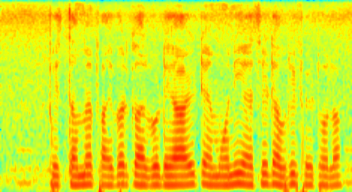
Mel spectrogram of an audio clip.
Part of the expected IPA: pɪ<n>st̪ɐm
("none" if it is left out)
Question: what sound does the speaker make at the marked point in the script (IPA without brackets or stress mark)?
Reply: none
